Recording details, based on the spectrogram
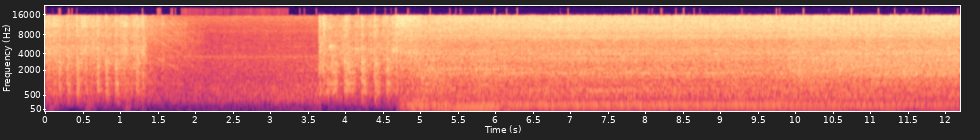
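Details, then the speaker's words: Turbo Honda S2000 on E85 after replacing worn injector seals (one pinched): brief cranking, then a clean catch and a steady, even idle with no misfire; fuel pressure about 50 psi, no leaks, warm 80°F day; engine sounds healthy. "oh yeah boys she's alive so chris has had 50 psi right now pretty good no leaks sounds healthy"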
